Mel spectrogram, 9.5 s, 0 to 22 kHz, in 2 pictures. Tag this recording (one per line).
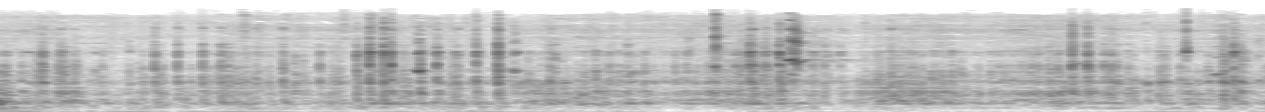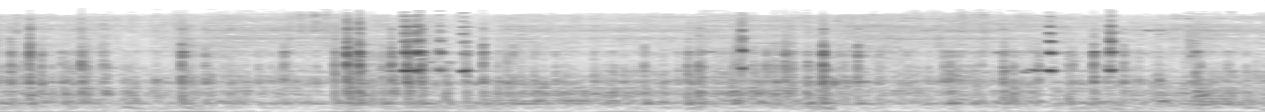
close
coffee
creak
creaky
foley
griding
grinder
loop
mechanism
rodeNTG4
rusty
small
squeak
squeaking
squeaky
turning
wheel
zoomH5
